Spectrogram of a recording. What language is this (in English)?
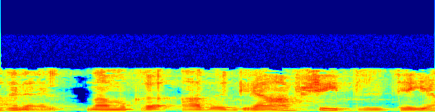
Malayalam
